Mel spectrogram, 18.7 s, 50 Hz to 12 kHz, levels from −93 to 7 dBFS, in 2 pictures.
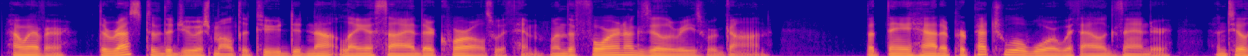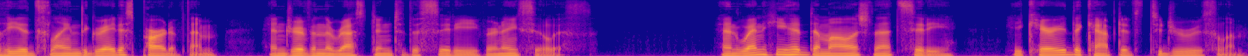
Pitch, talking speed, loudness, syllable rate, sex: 110 Hz, 190 wpm, -22 LUFS, 6.3 syllables/s, male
